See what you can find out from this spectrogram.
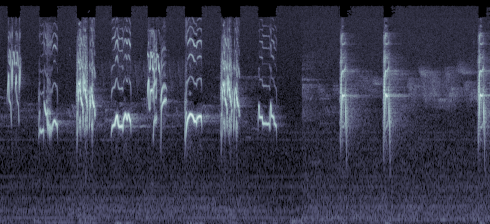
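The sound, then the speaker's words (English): Birds calling and singing: a run of eight quick, high, two-part chirps at an even rhythm, then after a short pause three fainter, more spaced-out calls, heard alone against a quiet background. “there's so much to think about within just a few seconds of hearing these birds talk to one another”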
